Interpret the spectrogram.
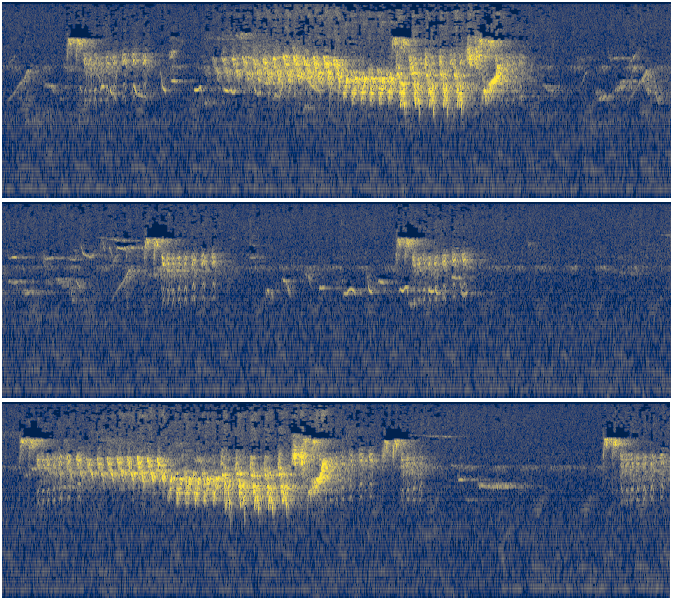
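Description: Woodland birdsong: scattered high chirps, and twice a songbird's rapid trilling song that swells in loudness for about three seconds and then stops abruptly. A faint steady low hum runs underneath.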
